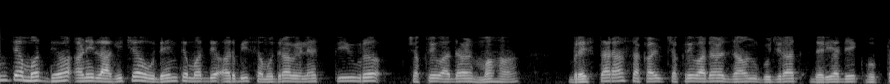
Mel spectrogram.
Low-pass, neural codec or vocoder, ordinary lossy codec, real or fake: 3.6 kHz; none; Opus, 16 kbps; real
